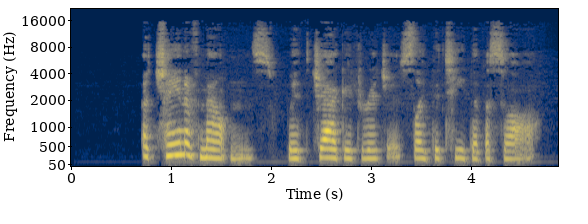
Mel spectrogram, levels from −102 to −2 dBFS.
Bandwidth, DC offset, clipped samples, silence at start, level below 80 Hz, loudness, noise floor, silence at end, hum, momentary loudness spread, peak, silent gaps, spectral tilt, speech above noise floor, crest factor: 16 kHz; under 0.1%; under 0.1%; 0.7 s; -64 dBFS; -20 LUFS; -84 dBFS; 0.25 s; none; 12 LU; -2 dBFS; none; -4.5 dB/octave; 65 dB; 18 dB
